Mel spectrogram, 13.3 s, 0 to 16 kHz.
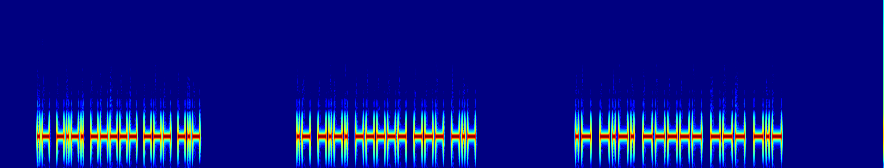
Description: Morse code, heard as a keyed tone, about 30 wpm, 700 Hz. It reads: AC0OK AC0OK AC0OK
